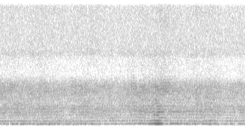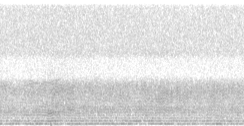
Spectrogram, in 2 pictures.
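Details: Many honey bees feeding at a tabletop bee feeder in a Colorado garage during unusually warm January weather; a steady, dense buzzing hum of many wings, layered low tones with a brief louder pass near three seconds and a soft click later.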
